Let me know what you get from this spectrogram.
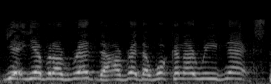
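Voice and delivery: high, loud, fast eager questions; eager new believer. Retold or imitated. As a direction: gush like a keen new convert.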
